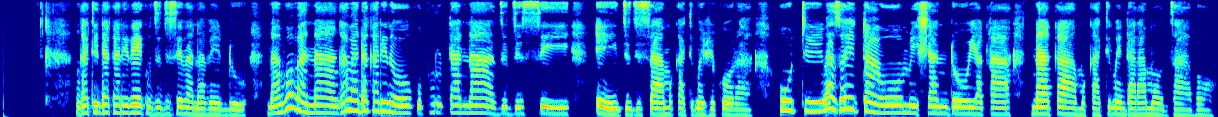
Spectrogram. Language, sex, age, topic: Ndau, male, 18-24, health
